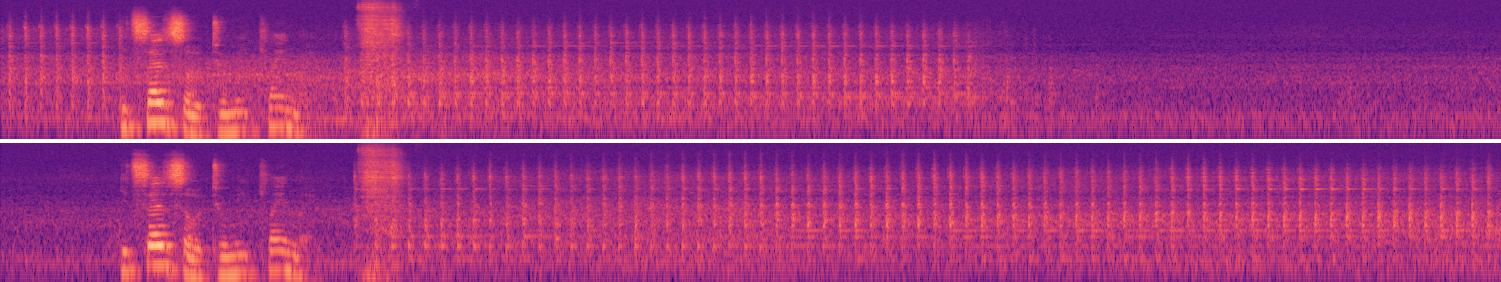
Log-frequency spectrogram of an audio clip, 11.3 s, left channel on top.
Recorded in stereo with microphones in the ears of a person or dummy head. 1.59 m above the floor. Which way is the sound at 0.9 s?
10° left (ahead or behind).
